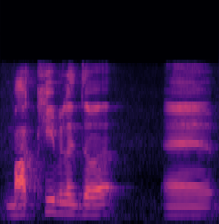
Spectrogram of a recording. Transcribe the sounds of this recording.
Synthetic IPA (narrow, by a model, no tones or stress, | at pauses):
maːkʰimɪlɐ̃nt̪ɐʋɐ | ɛ̃ː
